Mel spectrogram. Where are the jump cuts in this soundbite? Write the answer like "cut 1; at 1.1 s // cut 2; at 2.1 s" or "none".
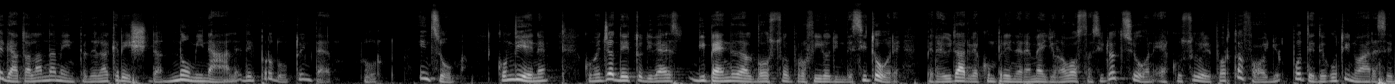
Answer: none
